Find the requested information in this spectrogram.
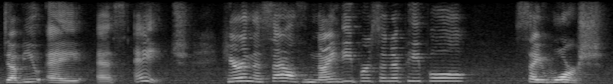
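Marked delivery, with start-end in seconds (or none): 0.0-1.9 spelled out slowly. Shown as a demonstration. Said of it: "wash is".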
